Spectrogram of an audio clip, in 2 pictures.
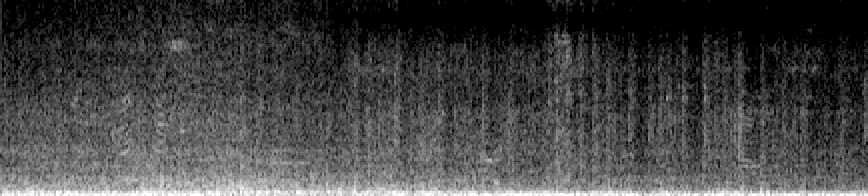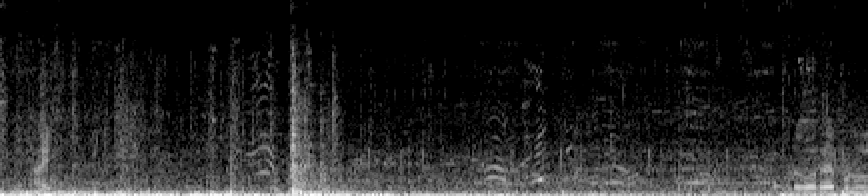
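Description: A train running through villages in Rajasthan, its steady clattering rumble of carriages continuous and close, gradually easing a little toward the end, with a person talking over it.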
